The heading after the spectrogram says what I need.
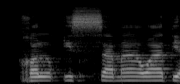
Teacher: Khalqis samawati, alif lamnya nggak dibaca. Disebut alif lam syamsiyah. Kenapa? Alif lam bertemu dengan salah satu huruf syamsiyah, yaitu huruf sin.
